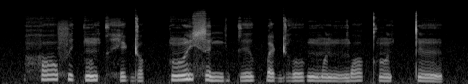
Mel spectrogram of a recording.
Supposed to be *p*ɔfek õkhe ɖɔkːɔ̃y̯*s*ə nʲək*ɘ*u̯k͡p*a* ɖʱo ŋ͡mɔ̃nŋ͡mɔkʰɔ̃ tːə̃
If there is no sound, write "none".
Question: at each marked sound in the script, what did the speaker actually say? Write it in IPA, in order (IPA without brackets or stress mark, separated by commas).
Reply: h, s, ɘ, ʌ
